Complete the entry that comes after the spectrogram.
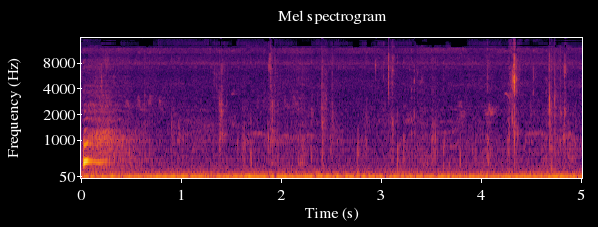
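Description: A person chewing grilled fish close to a clip-on microphone, with scattered soft wet clicks from mouth and fingers.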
